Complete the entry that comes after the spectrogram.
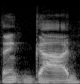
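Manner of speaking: normal talking voice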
